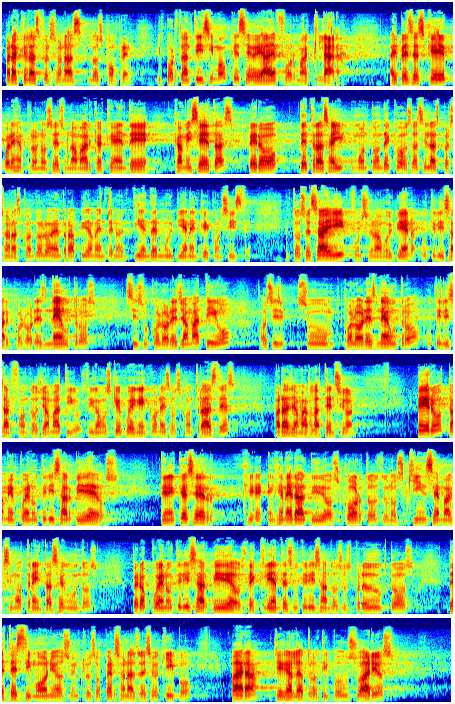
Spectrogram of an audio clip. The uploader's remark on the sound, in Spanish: Te comparto la grabación de una conferencia que di en Medellín.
